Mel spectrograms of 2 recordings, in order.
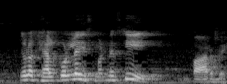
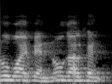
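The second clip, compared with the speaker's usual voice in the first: ordinary talk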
